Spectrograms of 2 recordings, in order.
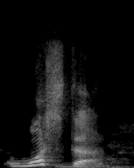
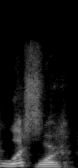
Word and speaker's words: Worcester: Worcester. Worcester, I think, is funny because when people try to pronounce Worcester, they're like Worcester. – Yeah, Worcester. – Worcester, like lemon, like everyone say like Lemonster.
